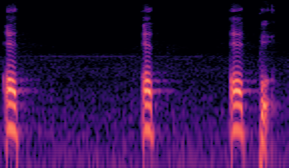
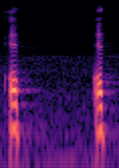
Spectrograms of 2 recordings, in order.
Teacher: 把▁b▁收住啊▁op▁op，▁不能发出来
